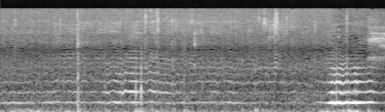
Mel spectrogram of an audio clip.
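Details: In a yard on a hot August day late in the day, a mosquito's thin, steady whine hums on without a break, swelling louder near the end as it comes close.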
